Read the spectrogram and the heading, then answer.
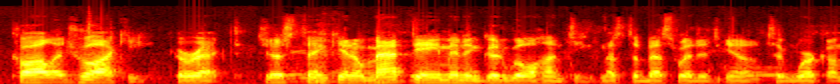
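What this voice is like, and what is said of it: Boston accent. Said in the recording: “A little Boston twang there... I grew up with the Boston accent”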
